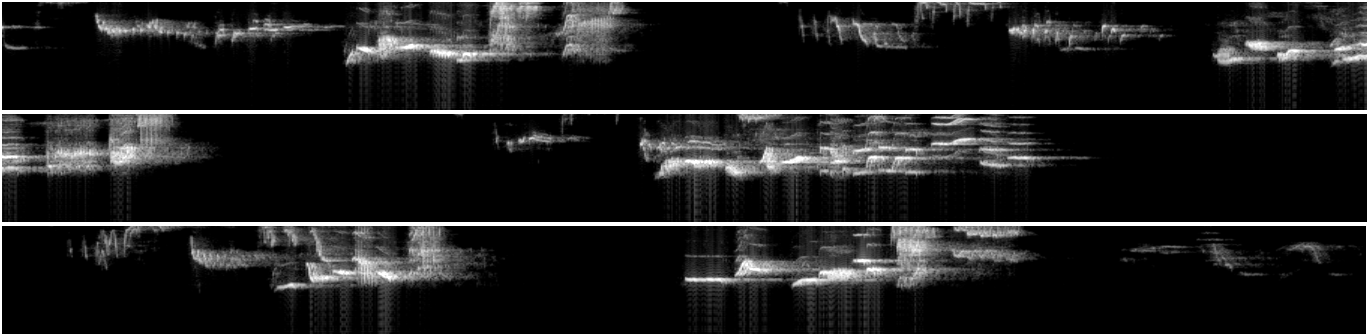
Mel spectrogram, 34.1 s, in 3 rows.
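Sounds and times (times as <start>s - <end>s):
common blackbird song: 0.0s - 5.3s, 6.6s - 13.1s, 15.5s - 20.2s, 23.3s - 27.0s, 28.4s - 31.4s, 32.1s - 34.1s.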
